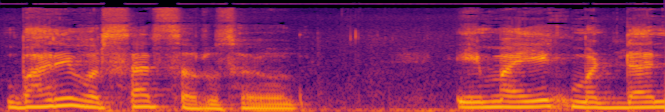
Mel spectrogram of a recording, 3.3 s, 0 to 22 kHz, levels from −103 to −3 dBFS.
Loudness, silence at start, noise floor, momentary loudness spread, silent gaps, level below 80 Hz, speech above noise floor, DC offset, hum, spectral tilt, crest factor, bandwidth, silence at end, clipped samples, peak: -23 LUFS; 0.05 s; -43 dBFS; 22 LU; none; -44 dBFS; 20 dB; under 0.1%; none; -4 dB/octave; 12 dB; 19.5 kHz; 0 s; under 0.1%; -12 dBFS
